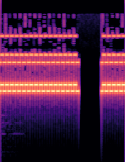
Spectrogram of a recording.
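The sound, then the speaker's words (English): A telephone rings loudly with a steady electronic trill, one long burst, a brief pause, then the ring starting again, with no voices. “Don't you dread that phone call?”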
